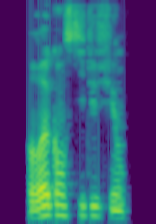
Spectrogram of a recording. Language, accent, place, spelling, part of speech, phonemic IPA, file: French, France, Lyon, reconstitution, noun, /ʁə.kɔ̃s.ti.ty.sjɔ̃/, LL-Q150 (fra)-reconstitution.wav
- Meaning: 1. reconstitution 2. reenactment (of a historical event); reconstruction (of a crime) 3. replenishment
